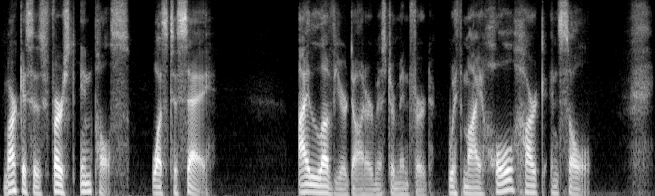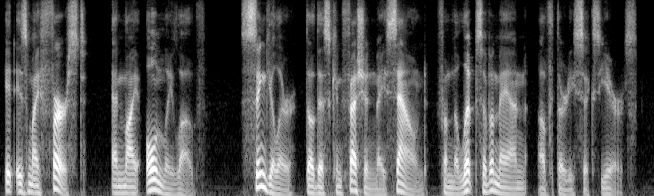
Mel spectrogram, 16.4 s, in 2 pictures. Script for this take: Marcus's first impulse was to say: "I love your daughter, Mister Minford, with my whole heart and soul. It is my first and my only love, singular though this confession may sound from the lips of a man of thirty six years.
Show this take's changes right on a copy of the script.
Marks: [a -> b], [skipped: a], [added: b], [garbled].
Marcus's first impulse was to say: "I love your daughter, Mister Minford, with my whole heart and soul. It is my first and my only love, singular though this confession may sound from the lips of a man of thirty six years.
